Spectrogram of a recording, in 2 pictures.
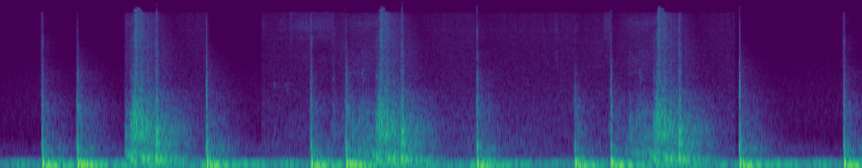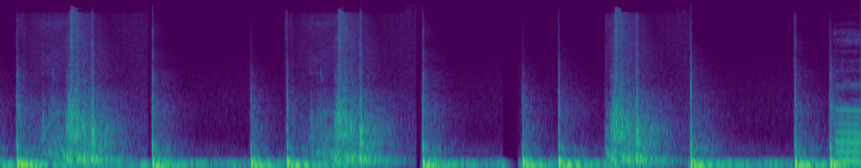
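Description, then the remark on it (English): A sliding door, used as the backbeat of a music track, gives thuds and rattles that repeat in a steady rhythmic pattern, sharp knocking hits over a continuous low droning hum, with no voices. “Was it the sliding door next? This backbeat that goes along with it?”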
